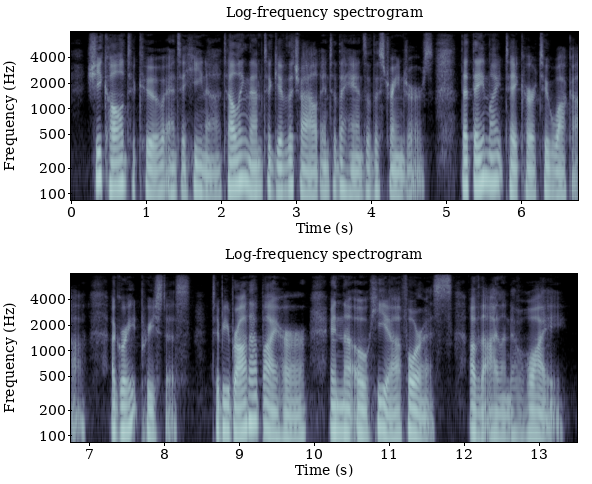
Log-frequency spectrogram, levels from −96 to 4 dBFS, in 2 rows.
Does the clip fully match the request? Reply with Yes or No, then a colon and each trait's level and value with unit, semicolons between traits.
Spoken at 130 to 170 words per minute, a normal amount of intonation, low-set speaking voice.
No: average, 195 wpm; average, 3.8 semitones; low, 100 Hz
